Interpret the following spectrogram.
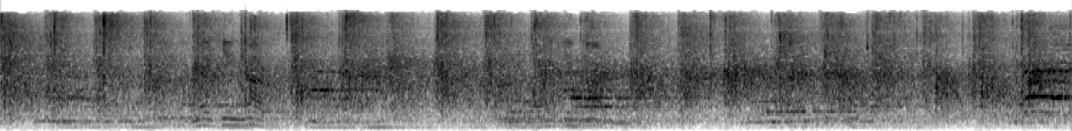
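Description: An audience beating out a steady rhythm, about three thumps a second, while several voices hum and sing held notes.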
